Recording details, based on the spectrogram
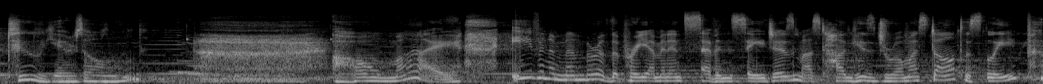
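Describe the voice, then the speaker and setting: A woman voicing a serene, curious female Titan spirit in a video game, measured and musing, gently mocking as she probes. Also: deep voice, exaggerated voice. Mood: teasing. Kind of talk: dramatic video game voice acting. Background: faint music.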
